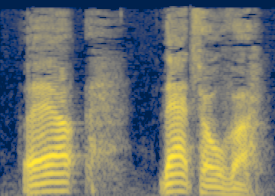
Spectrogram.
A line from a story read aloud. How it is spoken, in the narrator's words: Aunt Evie had said in her cigarette raspy voice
